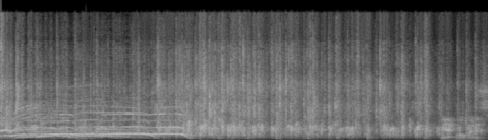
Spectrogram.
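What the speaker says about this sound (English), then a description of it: "One more applause for this." A pin-up pageant crowd in Stevens Point, Wisconsin, bursts into loud cheering and whistling over clapping, then the applause continues steadily before a voice speaks near the end.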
